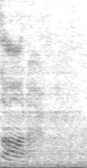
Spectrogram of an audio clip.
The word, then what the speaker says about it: Anna: It's Anna. Spelled Anna, but rhymes with Lana.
